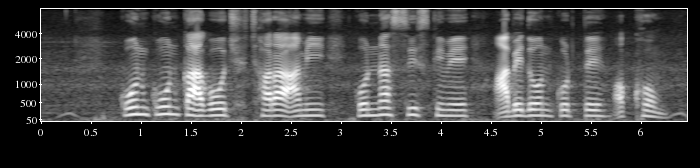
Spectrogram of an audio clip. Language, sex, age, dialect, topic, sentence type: Bengali, male, 25-30, Northern/Varendri, banking, question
